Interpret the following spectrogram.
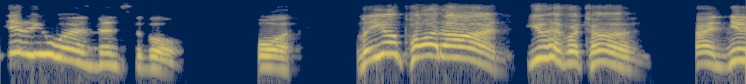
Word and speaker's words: Leopardon: Leopardon. Like Leo, like the lion, pardon.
